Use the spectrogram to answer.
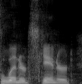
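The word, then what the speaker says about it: Lynyrd Skynyrd: I got a restock of pronounced Leonard uh pronounced Leonard skinnard this is the 2lp 45 RPM and Terry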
